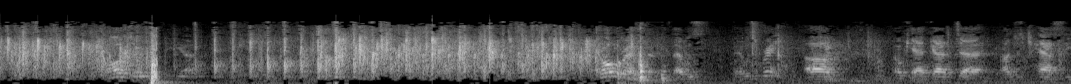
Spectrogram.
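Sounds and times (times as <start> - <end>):
round of applause from a group: 0.0 - 6.2
speech: 9.2 - 10.7.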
